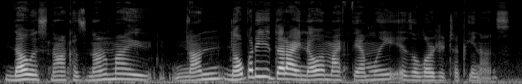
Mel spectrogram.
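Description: A woman's voice: medium pitch, a little fast, darkish tone, slight background noise. A young woman, a college student, talking as a podcast guest in a chatty way, full of "like". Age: young adult. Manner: chatty, fills speech with "like". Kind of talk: casual chat.

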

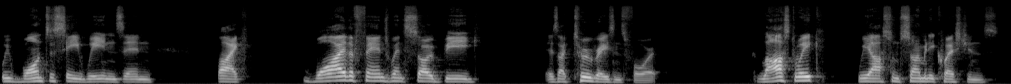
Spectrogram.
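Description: A man's voice: medium pitch, unhurried, pauses often, a bit bright. A man with a broad Australian accent hosting a football fan podcast, talking in an emphatic, rambling, sweary and passionate way. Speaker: podcast host.

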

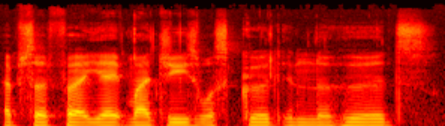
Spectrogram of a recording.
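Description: A man with a fairly low voice and a London roadman accent hosts a podcast. He chats casually in thick street slang. Swear words slip in easily as he talks. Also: monotone, moderate pace, a crowd in the background. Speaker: podcast host.

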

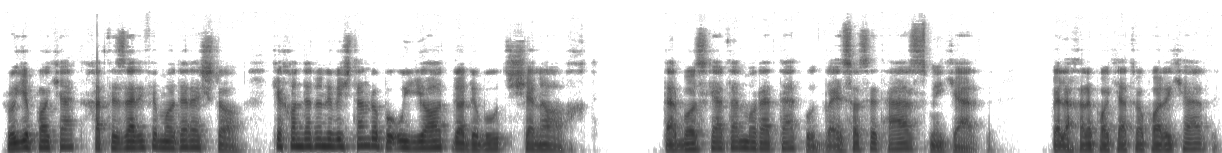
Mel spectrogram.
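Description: A man reading a classic novel aloud as an audiobook narrator, in a measured, expressive way. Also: lowish voice. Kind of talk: scripted literary narration.

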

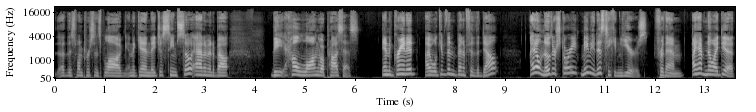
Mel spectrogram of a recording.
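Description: A woman's voice: lowish voice, clean tone, dry recording, clean studio sound. A middle-aged American woman in a casual, rambling, apologetic monologue, emphatic at times, her speech slightly impeded by dental aligners. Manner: rambling, circling back, apologetic.

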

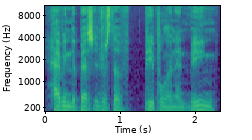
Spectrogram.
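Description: Guesting on a casual podcast, a man from Sacramento, California who grew up speaking Tongan and is running for office tells stories reflectively. He talks fast in a mid-range, dark voice with a level tone.

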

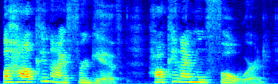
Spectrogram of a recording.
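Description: Reading from her own journal, this young Dominican journaling vlogger sounds soft, earnest and reflective, with a Dominican accent. Her voice sits a little high, is expressive, and keeps a normal pace.

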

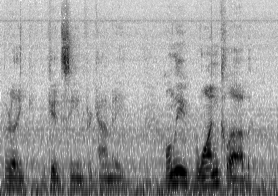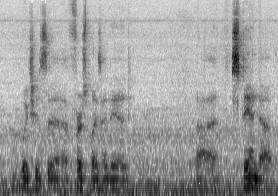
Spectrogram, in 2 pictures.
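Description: A man's voice: on the low side, measured pace. Casual male talker, Michigan Great Lakes accent, rambling and dryly funny, noisy ambient recording. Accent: Michigan, Great Lakes American. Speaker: stand-up comedian guest. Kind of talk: casual chat.

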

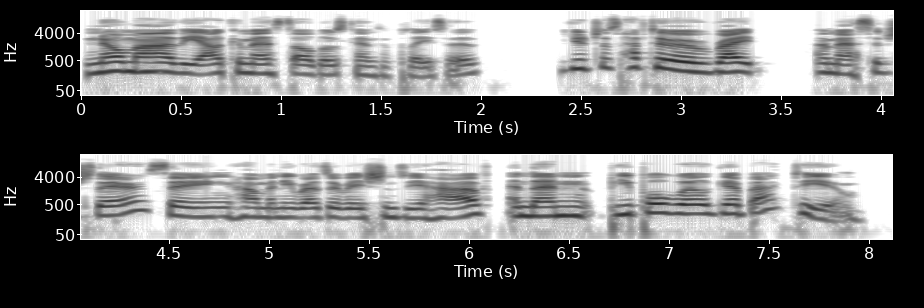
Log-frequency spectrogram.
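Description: A woman's voice: medium pitch, a little fast, clear, resonant tone, no echo, clean studio sound. Chatty woman telling a wry anecdote. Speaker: correspondent. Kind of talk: casual podcast storytelling.

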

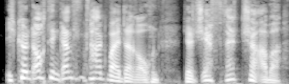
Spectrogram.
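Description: Man voicing a bragging young boy, high-pitched, excited, lively swings, storybook reading. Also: fast, no room sound, clean studio sound, exaggerated voice. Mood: boastful. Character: boastful young boy Tom, eager show-off.

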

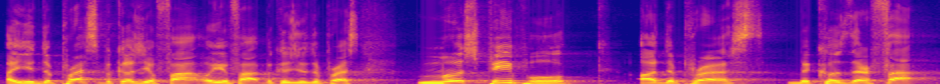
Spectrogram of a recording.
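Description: A man in his late thirties arguing his point in a casual podcast chat, emphatic and animated, often repeating himself. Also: on the high side, a little slow. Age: 30s. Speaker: podcast guest.

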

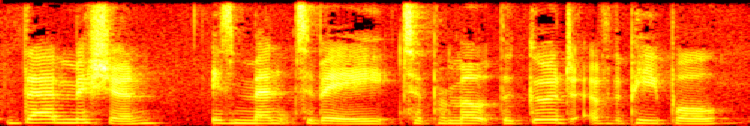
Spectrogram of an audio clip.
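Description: A young woman hosts a casual finance podcast, breaking exam topics down in plain, upbeat talk. Her voice sits a little low. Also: steady tone, moderate pace. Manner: explains plainly, chatty and upbeat. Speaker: podcast host teaching finance exams.

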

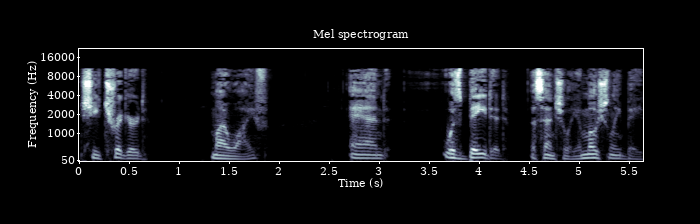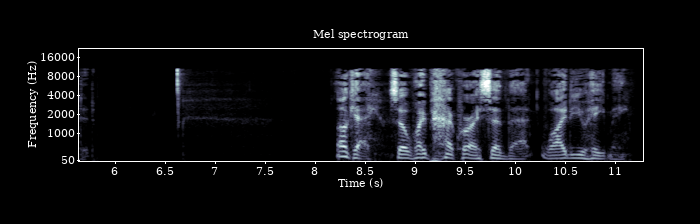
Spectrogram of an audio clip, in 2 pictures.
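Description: A middle-aged man with a slightly husky voice hosts a podcast and talks straight to his listeners. He speaks earnestly and deliberately and leans on key words. The sound is close and dry, with no room around him. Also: lowish voice, no room sound. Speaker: podcast host. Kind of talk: podcast monologue reading a listener posting.

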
